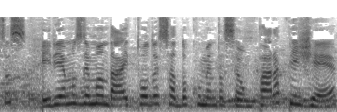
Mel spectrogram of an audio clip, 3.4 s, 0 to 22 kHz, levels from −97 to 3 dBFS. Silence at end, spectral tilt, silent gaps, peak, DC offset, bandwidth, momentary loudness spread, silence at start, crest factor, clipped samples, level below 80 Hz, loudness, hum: 0 s; -3 dB/octave; none; -4 dBFS; under 0.1%; 12 kHz; 3 LU; 0 s; 12 dB; under 0.1%; -52 dBFS; -17 LUFS; none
